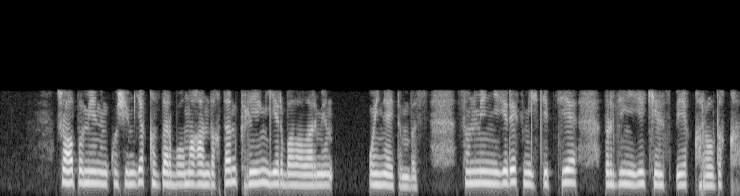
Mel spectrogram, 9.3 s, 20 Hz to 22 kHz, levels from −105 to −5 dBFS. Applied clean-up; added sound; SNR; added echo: none; none; none; none.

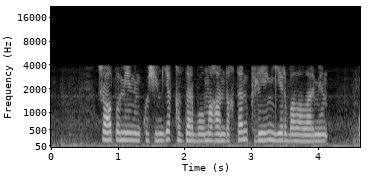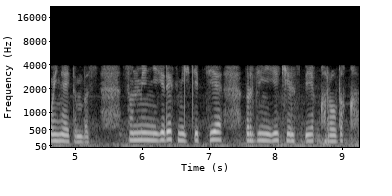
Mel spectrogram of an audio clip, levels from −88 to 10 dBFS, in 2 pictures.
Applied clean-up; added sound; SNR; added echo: none; Train; 18 dB; none.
